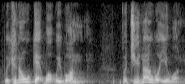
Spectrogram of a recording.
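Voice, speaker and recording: High-voiced English motivational speaker, man. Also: fairly quick, breathy edge. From England. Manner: energetic storytelling, asks the audience questions. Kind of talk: motivational keynote speech.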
